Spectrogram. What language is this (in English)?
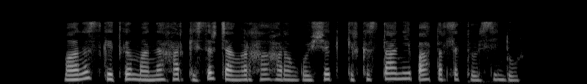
Mongolian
